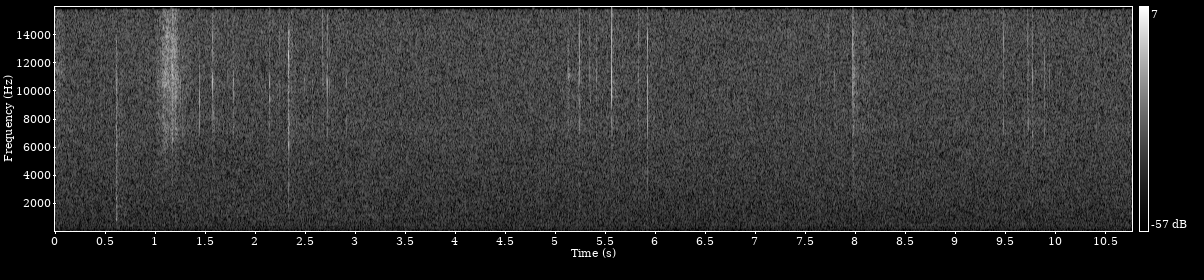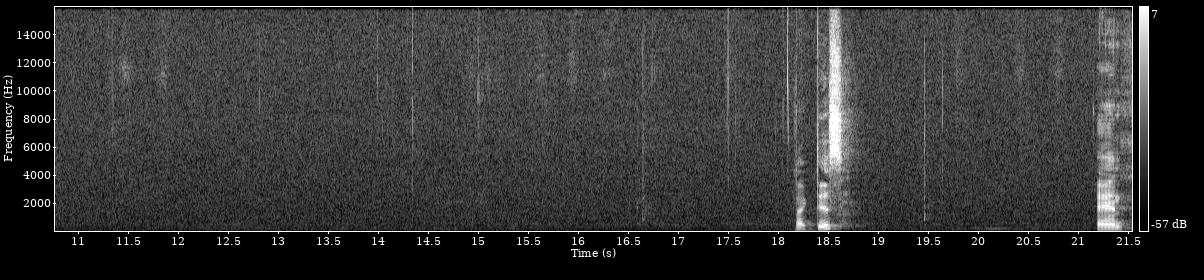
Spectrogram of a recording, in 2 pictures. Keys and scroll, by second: 0.0 shift+Down, 0.4 Up, 3.1 Up, 5.5 Down, 6.5 Down, 7.4 Up, 7.8 Down, 11.8 Up.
